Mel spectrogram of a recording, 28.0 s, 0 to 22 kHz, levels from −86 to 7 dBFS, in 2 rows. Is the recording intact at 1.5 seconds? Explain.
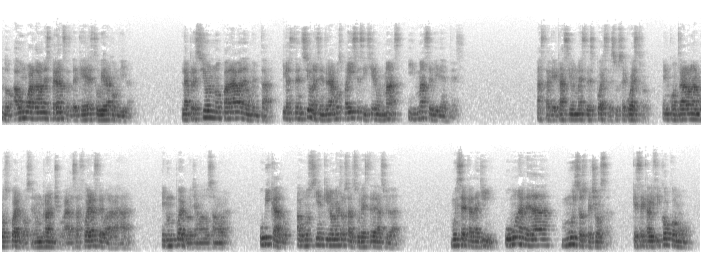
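Yes, at 1.5 seconds the speech plays through cleanly with no dropout, click, distortion or other fault.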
